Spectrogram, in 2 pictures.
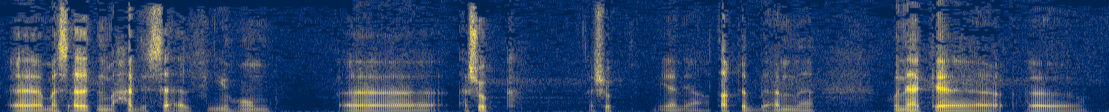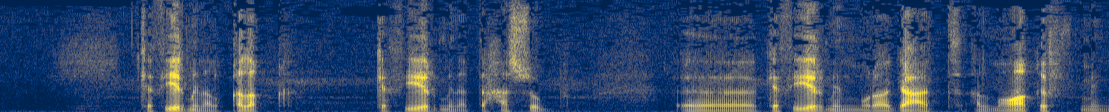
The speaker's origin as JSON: {"language": "Arabic", "country": "Egypt", "said": "يعني منطلق كوني مصري"}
